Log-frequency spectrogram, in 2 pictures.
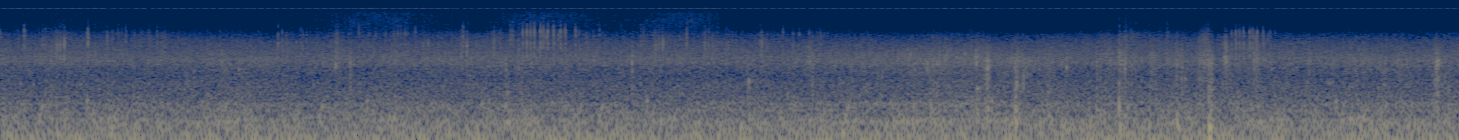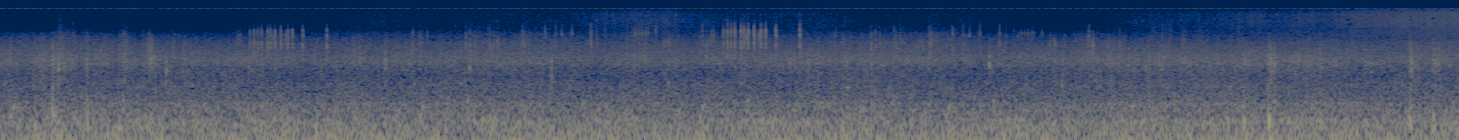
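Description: A low, steady wind rumbles through a forest.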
